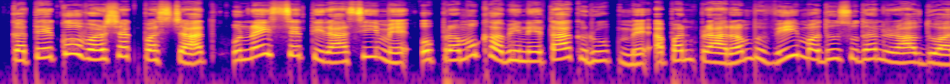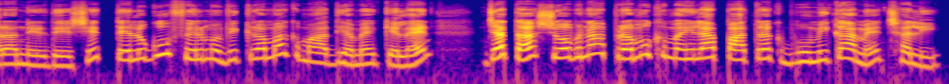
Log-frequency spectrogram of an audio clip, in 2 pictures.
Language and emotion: Maithili, neutral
